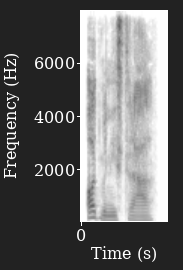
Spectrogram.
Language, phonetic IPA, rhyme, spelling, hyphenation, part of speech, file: Hungarian, [ˈɒdministraːl], -aːl, adminisztrál, ad‧mi‧niszt‧rál, verb, Hu-adminisztrál.ogg
- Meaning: to administrate, administer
